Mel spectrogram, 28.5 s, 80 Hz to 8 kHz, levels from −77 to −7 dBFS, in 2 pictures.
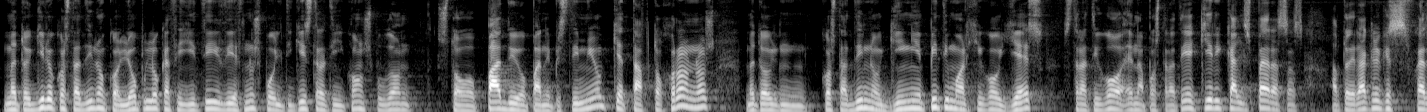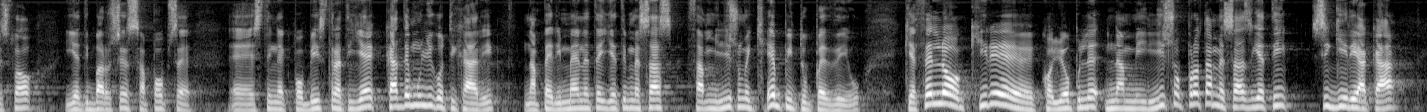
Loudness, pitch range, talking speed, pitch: -18 LUFS, 120-160 Hz, 145 wpm, 140 Hz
